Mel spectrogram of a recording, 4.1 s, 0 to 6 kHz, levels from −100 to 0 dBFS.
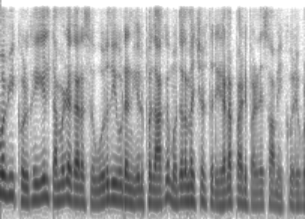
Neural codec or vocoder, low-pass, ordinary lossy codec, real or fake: codec, 16 kHz, about 1 kbps, DyCAST, with the encoder's durations; 5.4 kHz; none; fake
